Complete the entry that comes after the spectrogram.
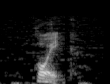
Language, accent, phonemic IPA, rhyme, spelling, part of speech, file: English, UK, /hɔɪk/, -ɔɪk, Hawick, proper noun, En-uk-Hawick.ogg
- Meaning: A town in the Scottish Borders council area, Scotland, historically in Roxburghshire (OS grid ref NT5015)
